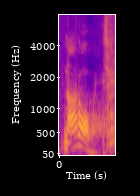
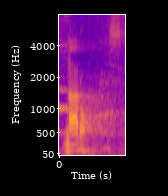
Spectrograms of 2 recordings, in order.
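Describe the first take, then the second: First: Said in the usual way. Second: Softer, slower "Not always" with a laugh; chuckling softly. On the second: Shown as a demonstration. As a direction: laugh it off quietly.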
